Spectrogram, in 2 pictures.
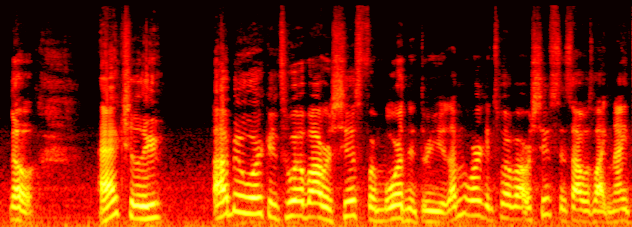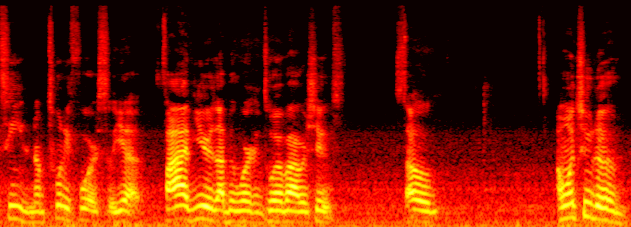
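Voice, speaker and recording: A man's voice: a little high, creaky. A man in his twenties, a truck driver, giving a loose, slangy motivational talk from inside his truck cab. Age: 20s. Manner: loose, conversational, slangy, repeats himself.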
